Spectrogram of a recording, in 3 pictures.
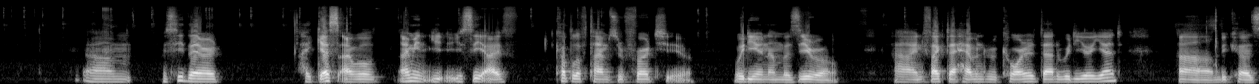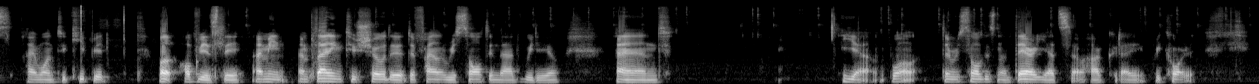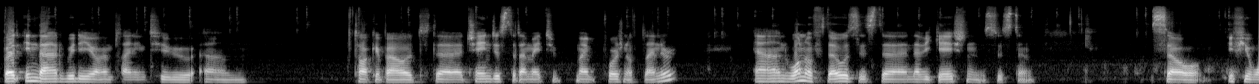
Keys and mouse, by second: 0.0 f, 1.4 middle click, 1.8 Tab, 3.3 Tab, 4.3 g, 6.8 g, 19.4 click, 19.6 g, 21.0 g, 22.2 g, 23.8 g, 27.3 a, 28.4 g, 32.1 g, 33.1 g, 33.8 g, 36.3 g.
